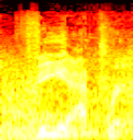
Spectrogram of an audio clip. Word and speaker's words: Viatric: But it's Viatric, pronounced with a V.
